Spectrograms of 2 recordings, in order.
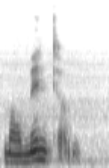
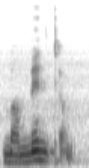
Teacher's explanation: you can say with a good Mo momentum or because the mo is not stressed you can change it to uh momentum very hard to hear because when it's not stressed it'll also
